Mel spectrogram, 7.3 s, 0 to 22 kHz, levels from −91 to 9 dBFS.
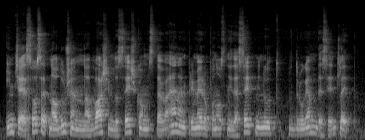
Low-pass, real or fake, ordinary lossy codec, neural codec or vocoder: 19.8 kHz; real; none; none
